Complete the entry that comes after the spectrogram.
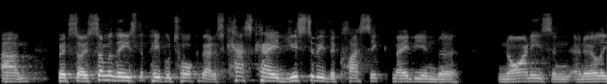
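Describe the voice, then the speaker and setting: A man in an Australian accent speaks at a fairly quick pace and a fairly high pitch, with ordinary pitch variation. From South Australia. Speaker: scientist giving a seminar. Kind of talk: lecture. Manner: casual, with many fillers. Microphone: microphone issue.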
